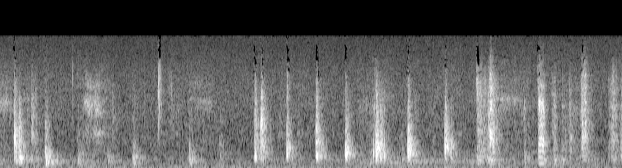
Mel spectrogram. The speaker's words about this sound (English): The darn thing's stuck. What's the matter? The door to the porch is stuck. I can't get out. Is it locked? Oh, I don't think so, no.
